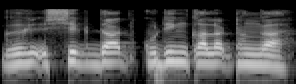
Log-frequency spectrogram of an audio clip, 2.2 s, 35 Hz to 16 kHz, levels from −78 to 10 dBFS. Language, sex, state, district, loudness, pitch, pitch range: Wancho, male, Arunachal Pradesh, Longding, -15 LUFS, 165 Hz, 155-175 Hz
